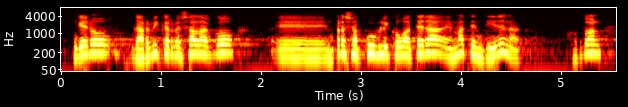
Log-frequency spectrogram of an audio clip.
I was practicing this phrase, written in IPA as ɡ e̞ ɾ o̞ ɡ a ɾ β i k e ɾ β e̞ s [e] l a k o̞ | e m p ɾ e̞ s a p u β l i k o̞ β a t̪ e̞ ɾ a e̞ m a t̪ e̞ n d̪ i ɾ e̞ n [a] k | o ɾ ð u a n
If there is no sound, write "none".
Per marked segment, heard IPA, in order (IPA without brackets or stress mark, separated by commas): a, a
